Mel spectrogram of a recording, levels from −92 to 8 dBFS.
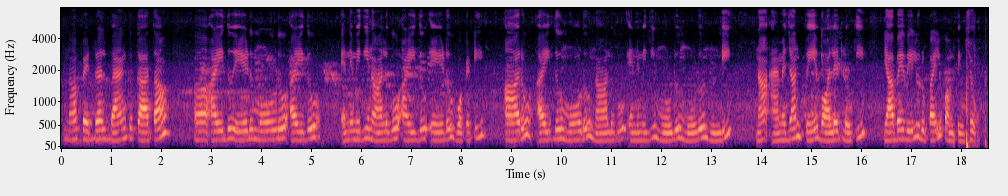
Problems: none marked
